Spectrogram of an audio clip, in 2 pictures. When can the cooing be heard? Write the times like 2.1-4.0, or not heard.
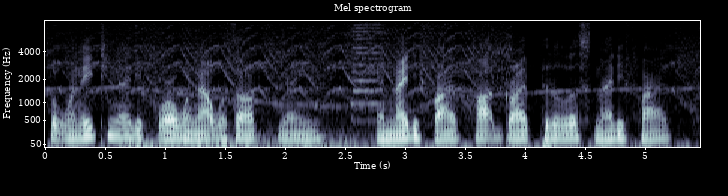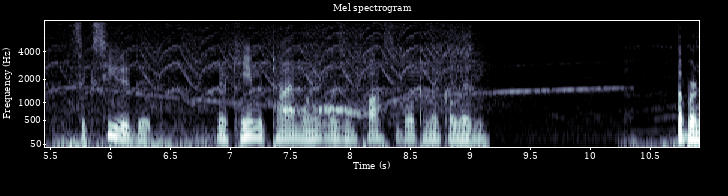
7.4-8.2.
